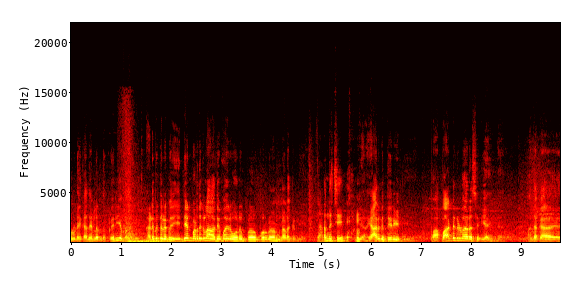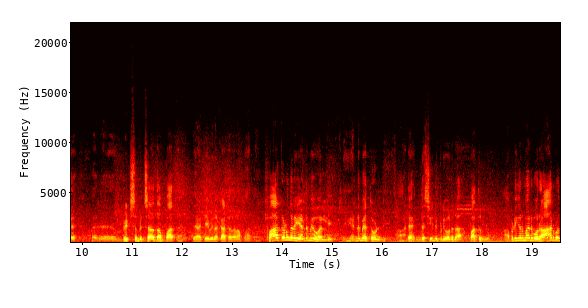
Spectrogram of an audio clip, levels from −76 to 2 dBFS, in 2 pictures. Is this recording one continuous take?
no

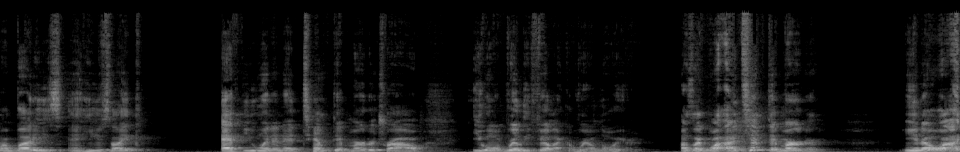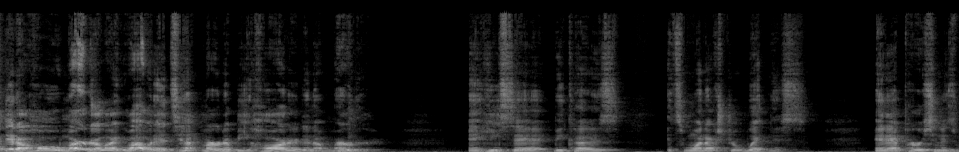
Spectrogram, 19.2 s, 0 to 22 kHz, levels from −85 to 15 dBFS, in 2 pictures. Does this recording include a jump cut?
yes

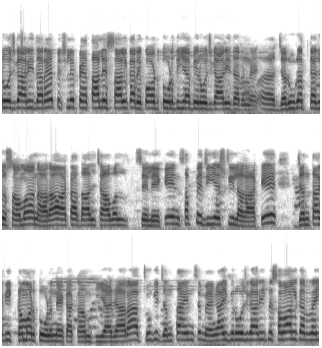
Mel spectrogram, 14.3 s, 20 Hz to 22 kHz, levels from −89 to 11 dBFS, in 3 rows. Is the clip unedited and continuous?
no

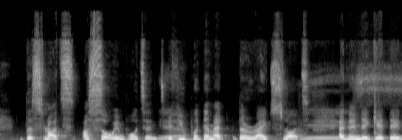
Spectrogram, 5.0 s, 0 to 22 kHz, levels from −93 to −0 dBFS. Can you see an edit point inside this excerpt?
no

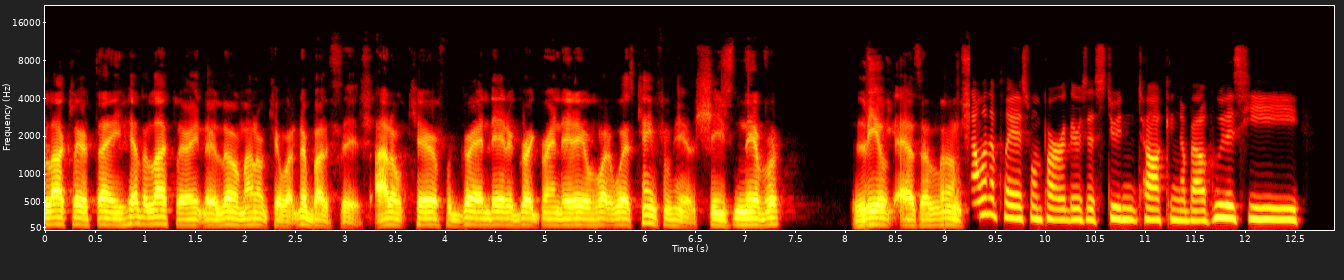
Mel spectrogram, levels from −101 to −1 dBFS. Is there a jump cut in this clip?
yes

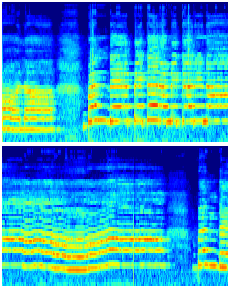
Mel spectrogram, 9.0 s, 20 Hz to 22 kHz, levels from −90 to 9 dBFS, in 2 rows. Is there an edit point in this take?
no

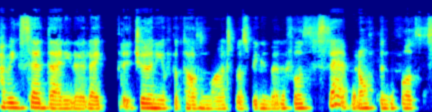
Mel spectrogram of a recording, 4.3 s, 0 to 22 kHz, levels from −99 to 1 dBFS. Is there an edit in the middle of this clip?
yes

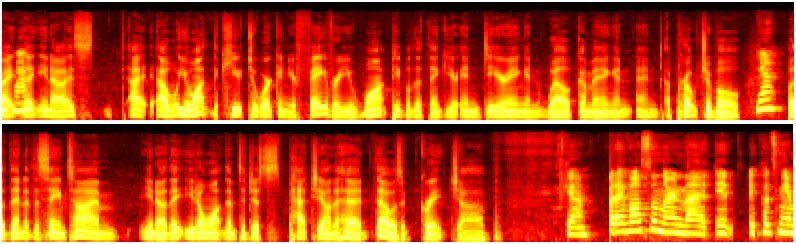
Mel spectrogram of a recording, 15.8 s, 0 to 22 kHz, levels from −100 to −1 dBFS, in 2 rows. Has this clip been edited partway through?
no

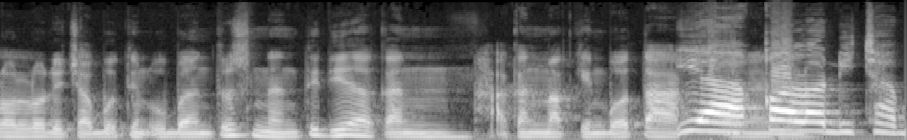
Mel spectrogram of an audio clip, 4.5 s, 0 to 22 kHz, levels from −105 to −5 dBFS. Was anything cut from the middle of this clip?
no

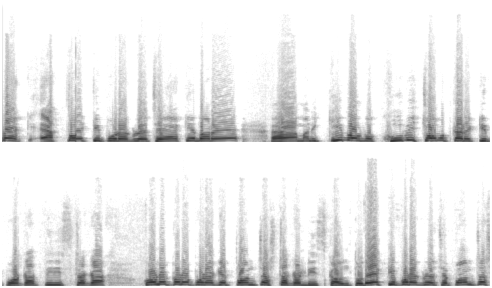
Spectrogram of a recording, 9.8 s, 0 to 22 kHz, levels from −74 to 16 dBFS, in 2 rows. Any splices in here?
yes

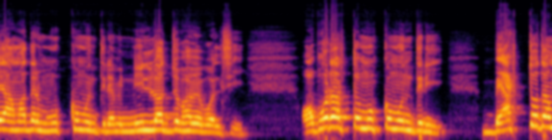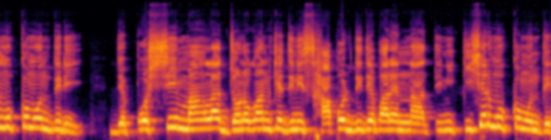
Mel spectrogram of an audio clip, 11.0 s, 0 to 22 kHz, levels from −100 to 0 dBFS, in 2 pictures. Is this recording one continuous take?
yes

